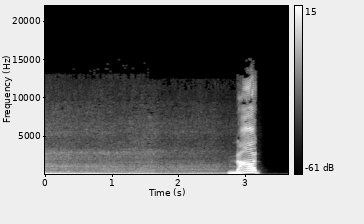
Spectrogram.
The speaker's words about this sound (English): How early is too early? Robust debate. This was 7:25 this morning. Riding lawnmower.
